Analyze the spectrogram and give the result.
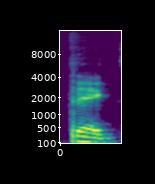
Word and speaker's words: Stijn: How do you pronounce S-T-I-J-N, guys? Stan? Sting? – Stig. S-T-I-J-N.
